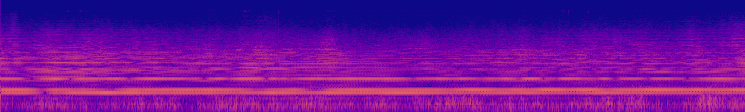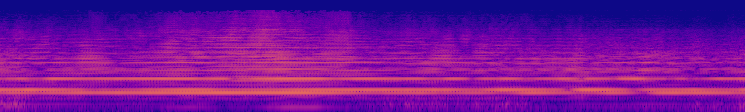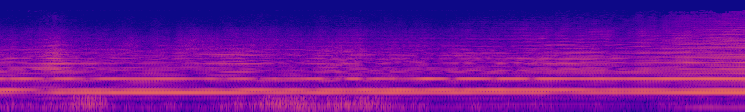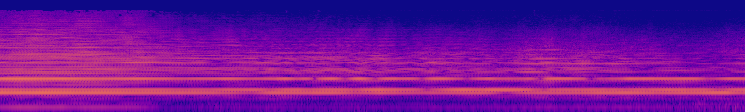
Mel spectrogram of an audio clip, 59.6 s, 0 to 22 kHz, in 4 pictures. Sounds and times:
Civil defense siren: 0:00.0 - 0:59.6.

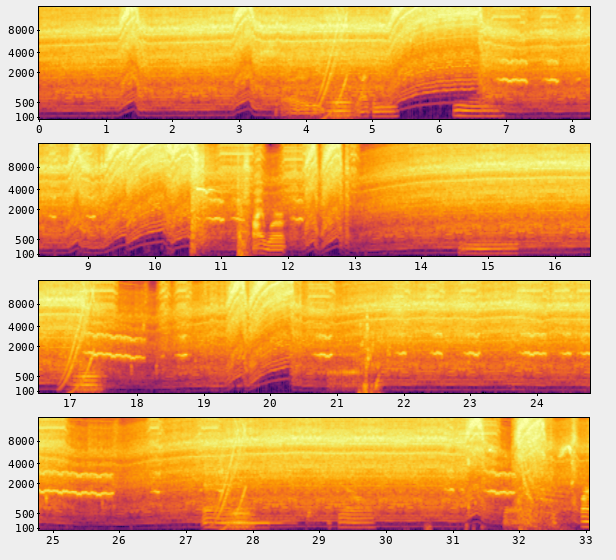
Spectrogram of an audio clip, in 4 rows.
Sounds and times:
Car: 0:00.0 - 0:33.0.

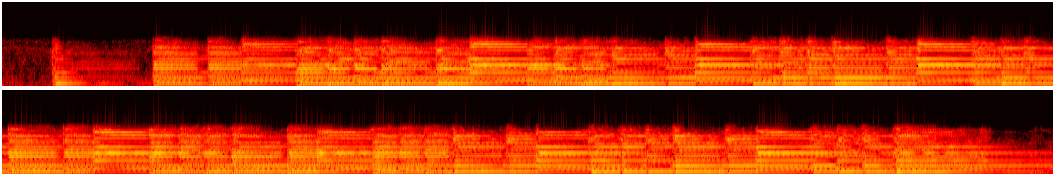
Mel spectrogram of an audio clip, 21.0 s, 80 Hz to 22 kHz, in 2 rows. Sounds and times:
Acoustic guitar: 0:00.0 - 0:21.0
Strum: 0:00.5 - 0:21.0.

